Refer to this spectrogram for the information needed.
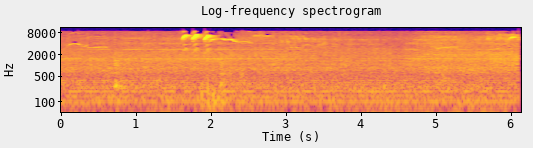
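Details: Recessive dilute back and blue Gouldian finches kept in an aviary with a fan on during a heatwave. A rapid cluster of four or five sharp, high chirps, then fan noise and a faint later note.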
